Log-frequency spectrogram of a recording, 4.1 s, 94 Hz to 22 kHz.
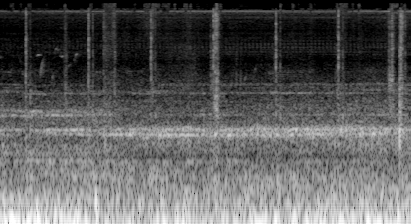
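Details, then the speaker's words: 5 kW Chinese diesel heater after fitting a new controller and motherboard: once lit, a low steady burner rumble with a soft fuel-pump tick about every half second and no smoke from the exhaust. Normal running. "that sounds like it's fired yep that sort of air coming out of there oh yeah and no smoke"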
